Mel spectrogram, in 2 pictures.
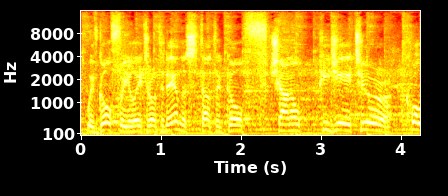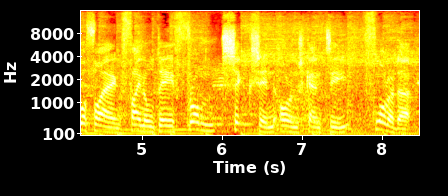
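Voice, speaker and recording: A male sports presenter hosting live football coverage from a studio. His voice sits fairly high for a man, with loud music behind it. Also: normal speed, hardly any pauses. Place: television studio.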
